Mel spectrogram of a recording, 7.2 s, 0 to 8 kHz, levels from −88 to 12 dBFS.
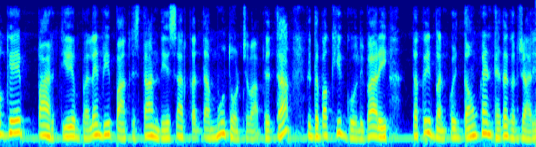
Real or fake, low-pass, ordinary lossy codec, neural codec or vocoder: fake; 7.2 kHz; none; codec, 24 kHz, 3 kbps, HILCodec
